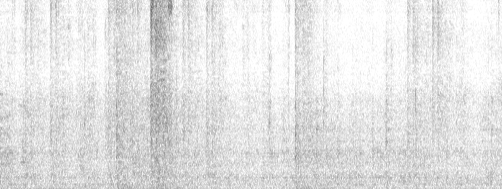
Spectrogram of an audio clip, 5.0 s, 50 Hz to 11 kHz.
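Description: A train in the video game Uncharted 2: Among Thieves gives a steady rumbling, clattering roll with mechanical rattles and a brief metallic squeal, continuous and fairly close, with no talking.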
